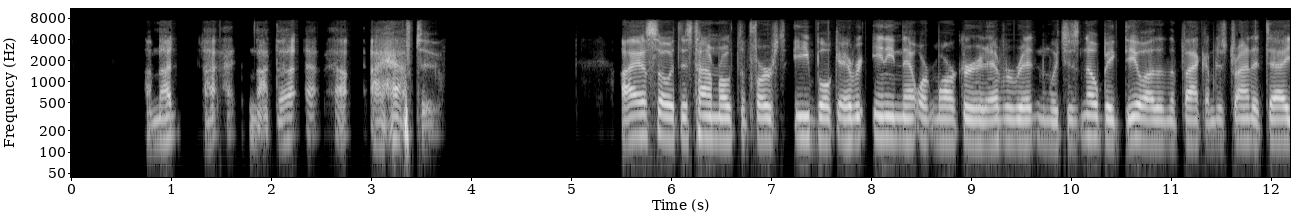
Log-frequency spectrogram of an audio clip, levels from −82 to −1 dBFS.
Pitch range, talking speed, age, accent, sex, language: 130-155 Hz, 185 wpm, 50-69, American, male, English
